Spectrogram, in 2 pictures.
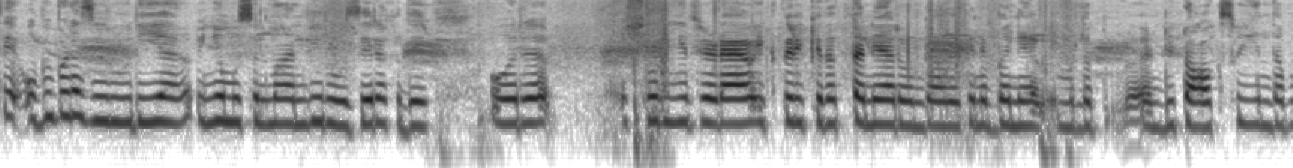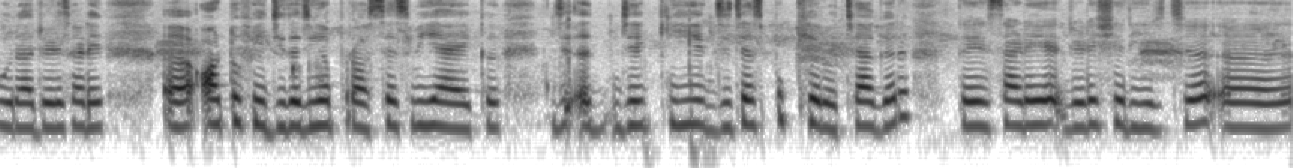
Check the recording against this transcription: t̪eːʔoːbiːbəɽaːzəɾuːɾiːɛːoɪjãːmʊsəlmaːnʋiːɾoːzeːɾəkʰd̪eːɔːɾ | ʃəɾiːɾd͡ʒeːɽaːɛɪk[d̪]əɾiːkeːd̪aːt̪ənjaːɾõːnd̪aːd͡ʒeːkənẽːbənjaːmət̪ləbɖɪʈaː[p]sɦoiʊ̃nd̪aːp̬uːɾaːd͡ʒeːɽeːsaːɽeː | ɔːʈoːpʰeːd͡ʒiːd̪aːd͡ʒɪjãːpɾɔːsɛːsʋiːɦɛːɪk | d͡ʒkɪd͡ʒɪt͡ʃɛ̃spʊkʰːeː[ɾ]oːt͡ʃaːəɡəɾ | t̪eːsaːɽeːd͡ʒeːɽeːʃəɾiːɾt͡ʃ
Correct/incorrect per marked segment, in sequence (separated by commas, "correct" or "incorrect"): incorrect, incorrect, correct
